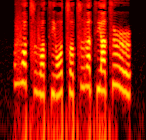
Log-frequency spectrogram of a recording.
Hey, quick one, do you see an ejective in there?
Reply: no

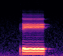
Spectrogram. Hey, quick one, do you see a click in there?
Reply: no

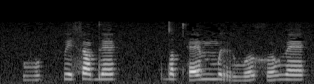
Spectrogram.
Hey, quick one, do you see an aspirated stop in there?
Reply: yes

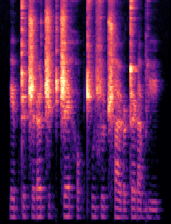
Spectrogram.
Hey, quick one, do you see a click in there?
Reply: no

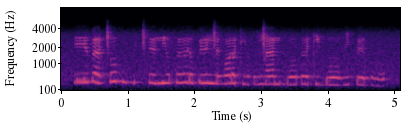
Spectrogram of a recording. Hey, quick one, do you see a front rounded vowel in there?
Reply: yes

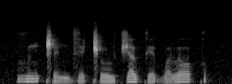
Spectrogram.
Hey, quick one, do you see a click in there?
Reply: yes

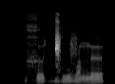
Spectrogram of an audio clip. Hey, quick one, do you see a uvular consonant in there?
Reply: no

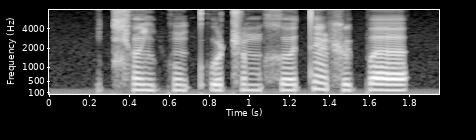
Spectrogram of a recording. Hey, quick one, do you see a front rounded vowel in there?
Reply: yes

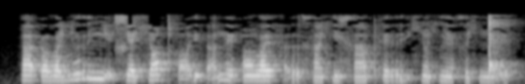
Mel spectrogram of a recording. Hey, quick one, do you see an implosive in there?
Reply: no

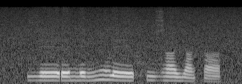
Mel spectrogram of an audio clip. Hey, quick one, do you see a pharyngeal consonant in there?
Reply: no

